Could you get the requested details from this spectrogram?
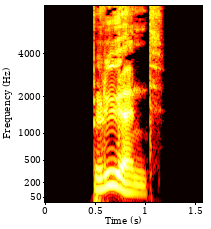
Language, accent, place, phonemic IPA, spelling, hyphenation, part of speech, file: German, Germany, Berlin, /ˈblyːənt/, blühend, blü‧hend, verb / adjective, De-blühend.ogg
- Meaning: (verb) present participle of blühen; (adjective) 1. blooming, flourishing, burgeoning 2. prosperous, thriving 3. abundant, fertile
